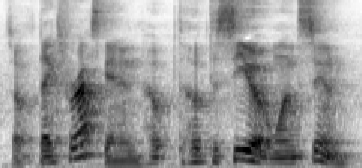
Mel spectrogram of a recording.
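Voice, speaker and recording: A man's voice: on the low side, sing-song, quick pace, sharp tone. A man in his thirties live coding on a stream, thinking aloud with many ums and answering chat questions. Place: home office, indoors. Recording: echoey room.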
